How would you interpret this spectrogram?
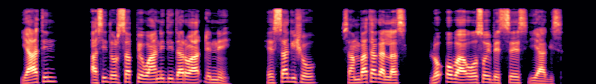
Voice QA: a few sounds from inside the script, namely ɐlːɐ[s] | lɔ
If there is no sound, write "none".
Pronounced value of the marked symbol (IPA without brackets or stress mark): s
